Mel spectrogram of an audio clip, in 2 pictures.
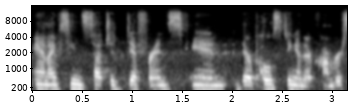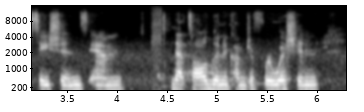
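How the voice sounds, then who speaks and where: A woman with a fairly low pitch talks moderately fast in monotone, flat intonation, noticeable background noise behind her. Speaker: network marketing team leader. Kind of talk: team training call. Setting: conference call.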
